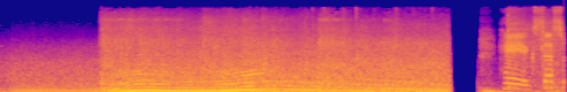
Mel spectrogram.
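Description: A car engine revs and roars as the car drives off.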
